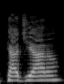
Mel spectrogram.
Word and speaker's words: Caggiano: Hey, did you pronounce Kajiano?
